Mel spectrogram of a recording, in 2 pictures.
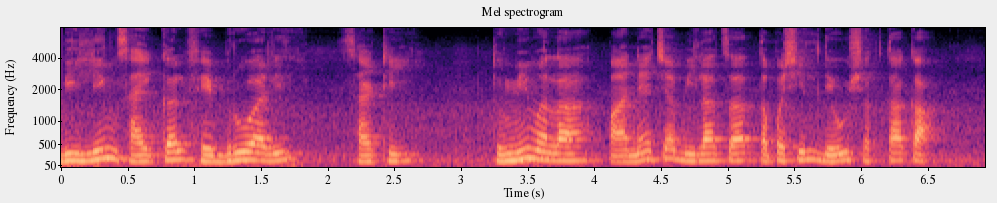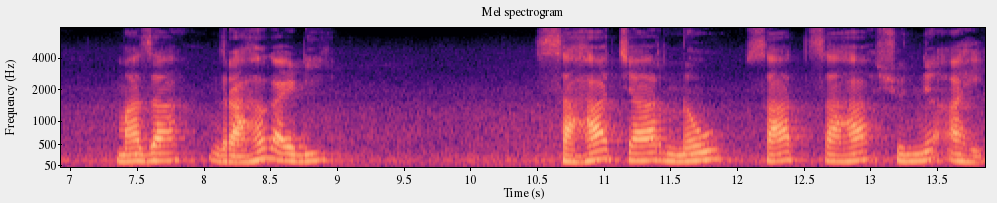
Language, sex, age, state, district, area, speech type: Marathi, male, 18-30, Maharashtra, Amravati, urban, read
